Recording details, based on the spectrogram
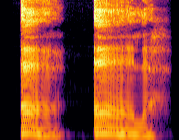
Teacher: It looks like an alif with a squiggly line on top. And phonetically, it's just a glottal stop with a long a afterwards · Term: Alif Al-Mad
